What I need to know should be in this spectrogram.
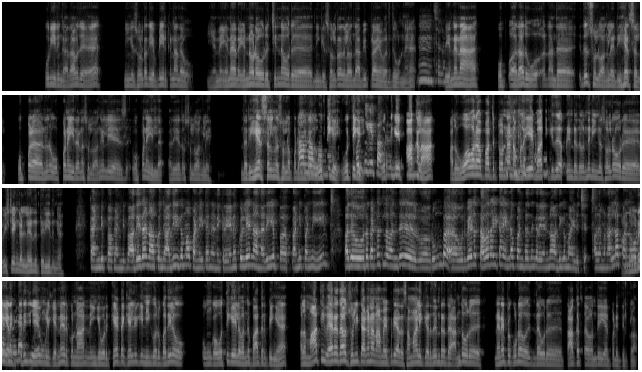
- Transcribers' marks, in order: in English: "ரிஹர்சல்"; in English: "ரிஹர்சல்னு"; tsk; tsk; other noise
- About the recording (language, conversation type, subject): Tamil, podcast, உங்கள் அச்சங்கள் உங்களை எந்த அளவுக்கு கட்டுப்படுத்துகின்றன?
